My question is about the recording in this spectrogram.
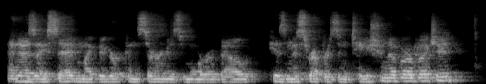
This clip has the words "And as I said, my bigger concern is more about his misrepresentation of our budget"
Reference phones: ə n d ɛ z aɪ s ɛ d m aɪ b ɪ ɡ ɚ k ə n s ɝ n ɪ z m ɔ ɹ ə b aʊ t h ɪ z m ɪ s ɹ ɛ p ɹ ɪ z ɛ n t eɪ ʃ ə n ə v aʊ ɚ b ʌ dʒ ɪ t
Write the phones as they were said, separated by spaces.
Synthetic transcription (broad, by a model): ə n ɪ z aɪ s ɛ d m aɪ b ɪ ɡ ɚ k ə n s ɝ n ɪ z m ɔ ɹ ə b aʊ t h ɪ z m ɪ s ɹ ɛ p ɹ ɪ z ɛ n t eɪ ʃ ə n ə v aʊ ɚ b ʌ dʒ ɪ t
